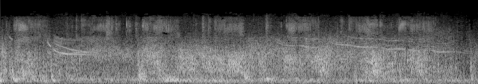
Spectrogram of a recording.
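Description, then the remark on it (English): Explosions rumble and crash in a dense, continuous barrage, with whistling tones sliding overhead and a chaotic wash of battle noise at a loud, steady level, in a war film's opening on a World War I battlefield, erupting behind a marching Prussian officer played by David Bowie. “A Prussian officer we will come to know as Paul, played by David Bowie, marches along as explosions erupt behind him.”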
